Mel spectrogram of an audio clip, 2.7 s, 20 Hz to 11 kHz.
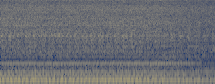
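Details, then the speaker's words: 2007 Nissan Pathfinder 4.0 V6 with 5-speed automatic at idle, heard at the transmission with the hood shut: a constant mid-pitched whine over the engine hum that grows louder with revs. It comes from the transmission, and a fluid and filter change fixed it. "it's definitely coming from the transmission so i'm going to drain it which is really easy because it's got a drain plug"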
